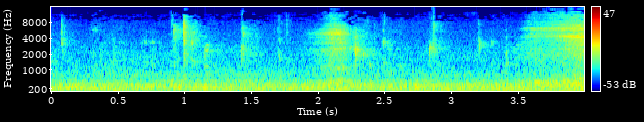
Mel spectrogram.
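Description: Quiet eating and utensil sounds: scattered light clicks of metal chopsticks against a small bowl, with soft wet squishing from sticky cheese rice cake and syrup.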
